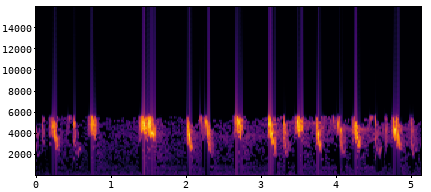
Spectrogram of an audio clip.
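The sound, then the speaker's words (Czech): Eurasian tree sparrow chirps and song: a steady series of short, high, slightly buzzy chirps repeated in quick succession, moderately loud, with faint background noise. “Ten je slabší, jemnější, a to jak vábení, tak i zpěv, který je jakousi směsící různých tónů.”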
